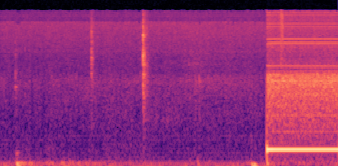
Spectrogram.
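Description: A telephone call is placed: a few faint soft clicks, then a steady, loud, mid-pitched line tone starts abruptly and holds unchanged to the end.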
